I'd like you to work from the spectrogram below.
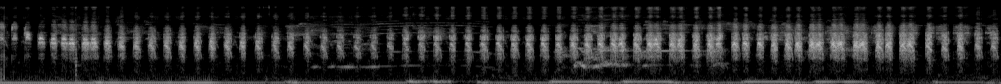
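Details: Kingfisher young keep up a rapid, buzzy chatter of high rasping notes, over a steady low humming drone that pulses on and off throughout.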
